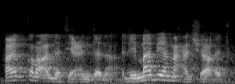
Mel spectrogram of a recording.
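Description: Iraqi sheikh teaching grammar in echoey room. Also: male voice, medium pitch, big pitch swings, fairly bright tone. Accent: Iraqi Arabic. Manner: explains slowly, quizzing students, chanting verses. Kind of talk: classroom grammar lesson. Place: classroom. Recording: roomy classroom echo.

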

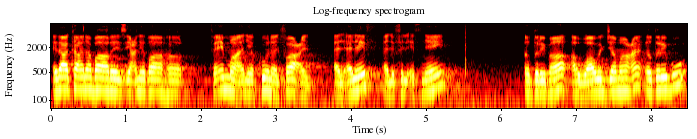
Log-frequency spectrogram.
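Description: Male grammar teacher, methodical lecturer, slightly high voice with a long reverb tail. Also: a little mellow. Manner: methodical, repeats key terms and corrects himself. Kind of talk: explanatory lecture.

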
